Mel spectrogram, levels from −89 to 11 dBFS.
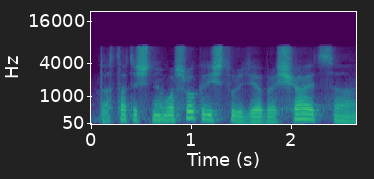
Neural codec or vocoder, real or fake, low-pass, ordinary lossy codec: codec, 16 kHz, 0.3 kbps, FocalCodec; fake; 7.2 kHz; none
